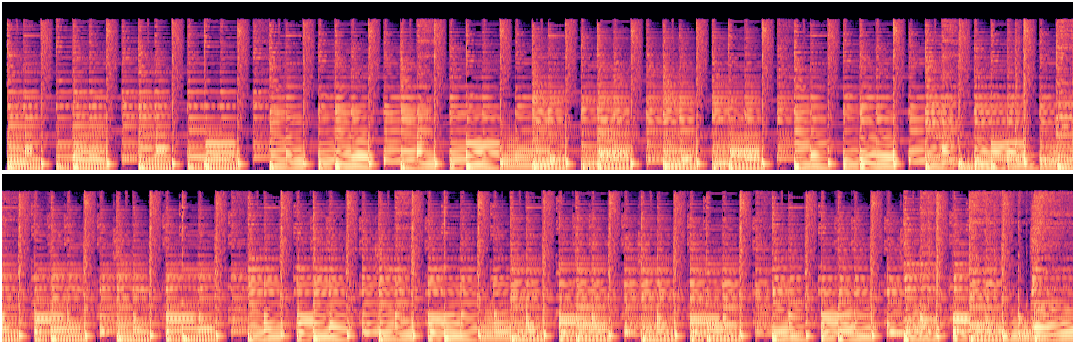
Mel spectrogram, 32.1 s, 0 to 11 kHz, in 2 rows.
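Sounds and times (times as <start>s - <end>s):
pop beat: 0.1s - 32.0s.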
